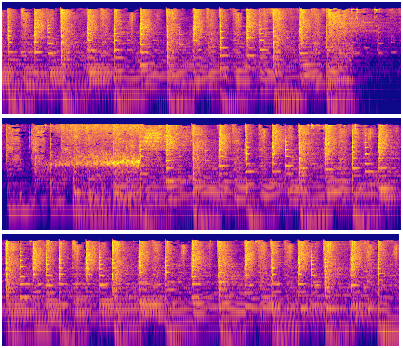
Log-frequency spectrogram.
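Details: Loud upbeat rhythmic music with steady drums throughout, a brief drop near the fourth second, and no animal sound heard.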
